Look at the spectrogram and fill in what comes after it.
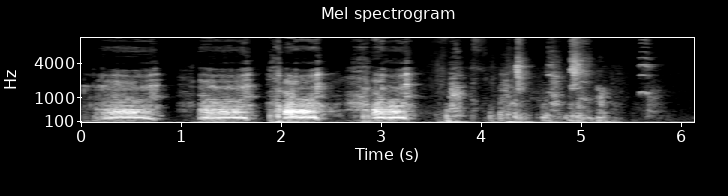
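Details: Boxer dog Zeta playing hard with a squeaky toy indoors, growling in long, deep rumbling bursts about a second each, then shorter broken growls with faint squeaks near the end.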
